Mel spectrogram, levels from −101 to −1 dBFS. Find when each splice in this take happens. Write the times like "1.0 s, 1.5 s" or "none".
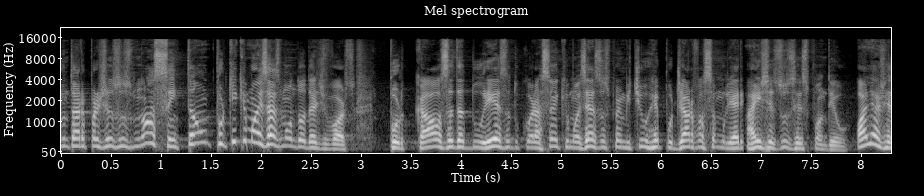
6.8 s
